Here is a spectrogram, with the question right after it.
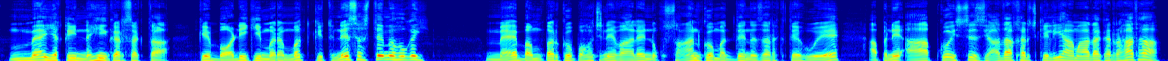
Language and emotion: Urdu, surprised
